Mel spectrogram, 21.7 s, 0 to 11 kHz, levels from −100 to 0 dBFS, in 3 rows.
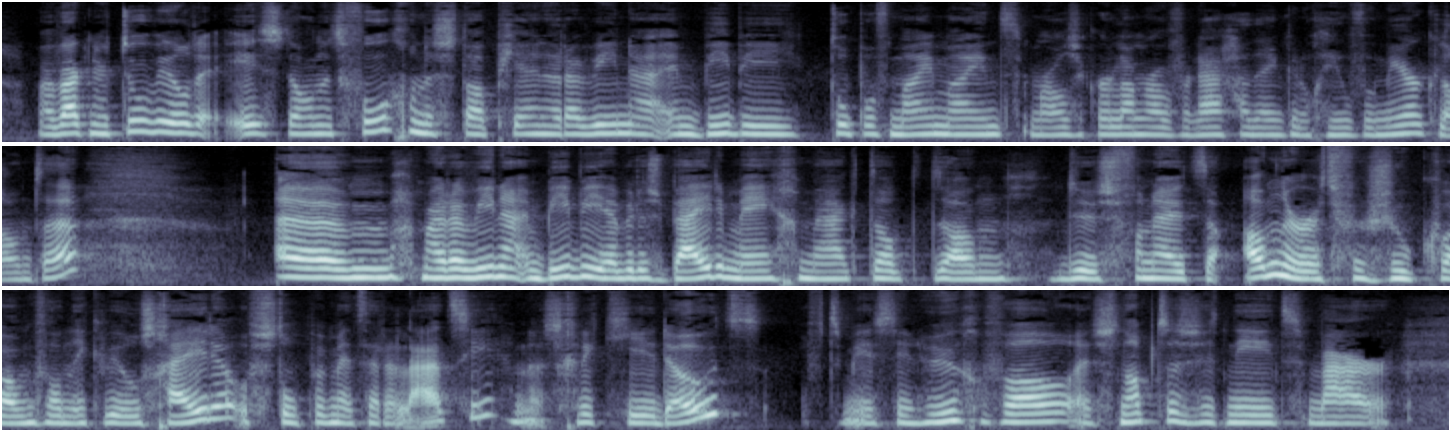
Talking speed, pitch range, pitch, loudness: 210 wpm, 180-210 Hz, 190 Hz, -22 LUFS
